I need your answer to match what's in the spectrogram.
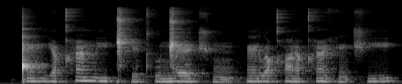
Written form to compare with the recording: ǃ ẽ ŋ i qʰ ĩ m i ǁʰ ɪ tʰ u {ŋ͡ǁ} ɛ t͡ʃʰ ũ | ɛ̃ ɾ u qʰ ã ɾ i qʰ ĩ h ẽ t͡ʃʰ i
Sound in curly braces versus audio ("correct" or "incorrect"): correct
